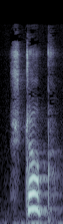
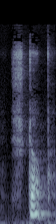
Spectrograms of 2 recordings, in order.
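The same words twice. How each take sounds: First: Loud stop. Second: Soft stop. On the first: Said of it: "Überprüft doch mal". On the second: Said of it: "bevor ihr so etwas aussprechen wollt". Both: Shown as a demonstration.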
